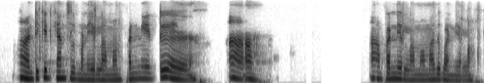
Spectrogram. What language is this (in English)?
Tamil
